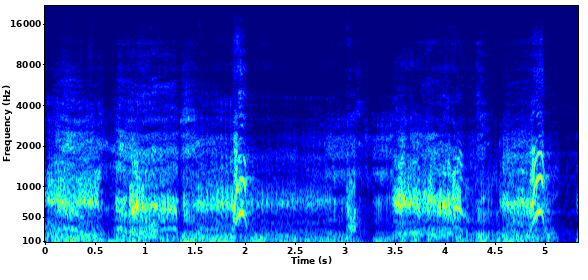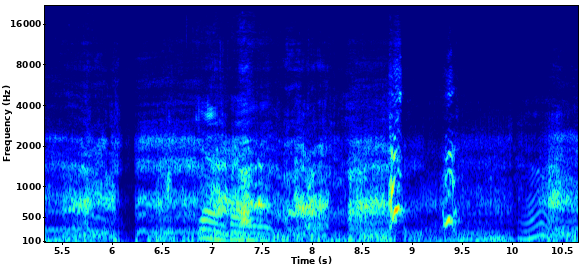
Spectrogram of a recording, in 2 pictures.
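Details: Pit bulls in tug-of-war play in a yard, snarling and growling in long rasping bursts with brief gaps, a few sharp barks and squeaky-toy chirps mixed in.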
